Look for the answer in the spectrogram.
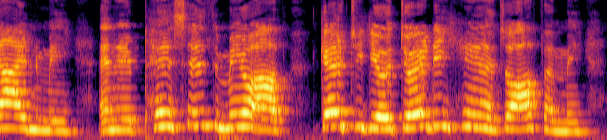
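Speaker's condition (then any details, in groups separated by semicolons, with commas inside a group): Anoxic brain injury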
